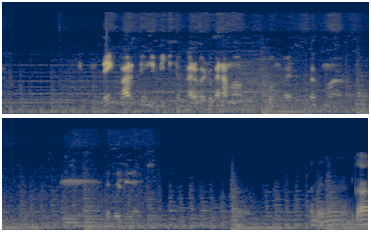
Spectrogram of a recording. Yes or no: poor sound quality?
yes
